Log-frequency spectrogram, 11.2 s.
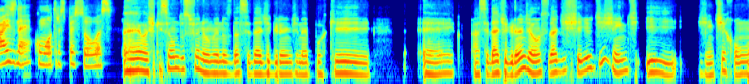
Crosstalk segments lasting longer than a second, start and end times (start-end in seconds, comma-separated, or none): none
